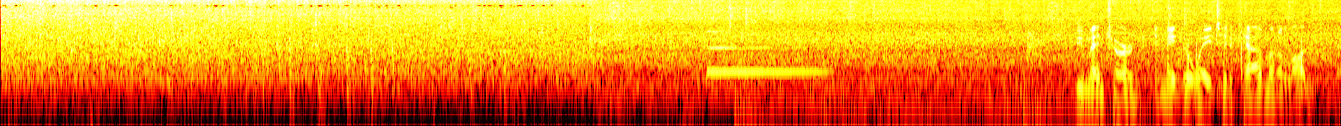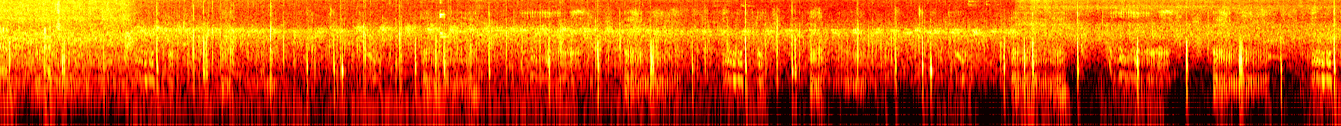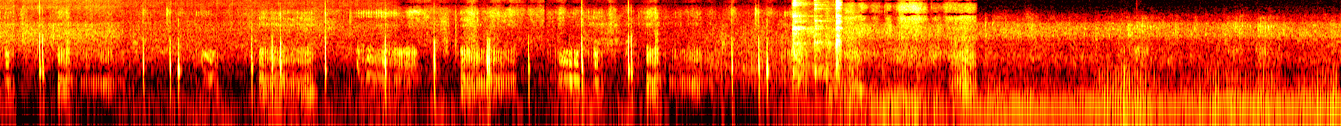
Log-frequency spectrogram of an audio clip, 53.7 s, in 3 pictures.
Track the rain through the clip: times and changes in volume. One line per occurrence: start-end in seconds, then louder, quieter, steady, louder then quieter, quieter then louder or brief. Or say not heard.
0.0-53.6 quieter.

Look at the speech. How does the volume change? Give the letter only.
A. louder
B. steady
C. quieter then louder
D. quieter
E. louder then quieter
D.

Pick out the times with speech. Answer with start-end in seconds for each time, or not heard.
14.3-18.8.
